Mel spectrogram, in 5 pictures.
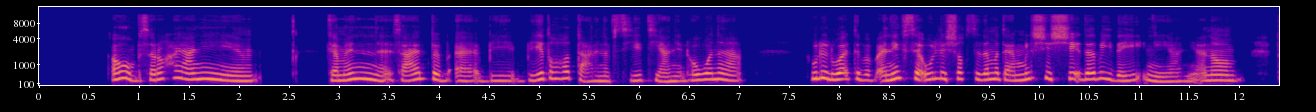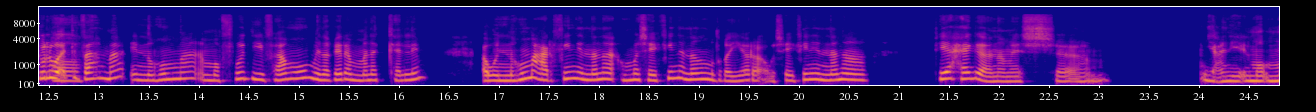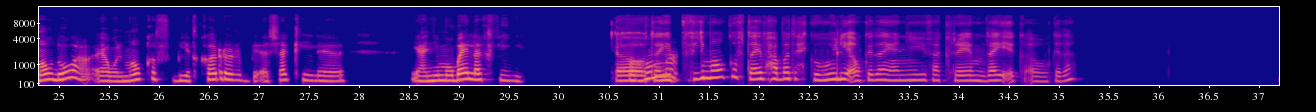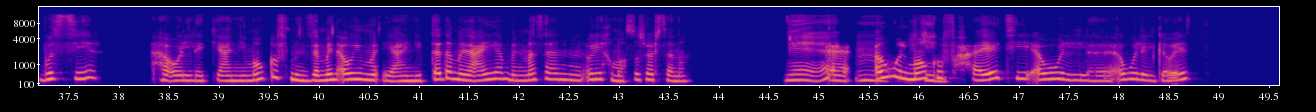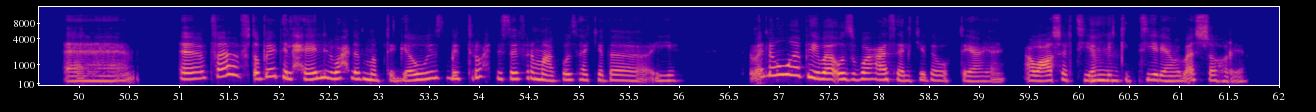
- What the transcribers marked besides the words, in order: tapping
- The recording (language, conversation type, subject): Arabic, advice, إزاي أبطل أتجنب المواجهة عشان بخاف أفقد السيطرة على مشاعري؟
